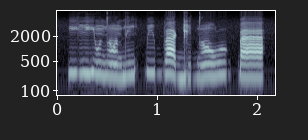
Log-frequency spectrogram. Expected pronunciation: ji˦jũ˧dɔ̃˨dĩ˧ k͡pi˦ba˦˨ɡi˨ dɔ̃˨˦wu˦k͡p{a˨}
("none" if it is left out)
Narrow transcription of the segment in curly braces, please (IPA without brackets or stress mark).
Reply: a˧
